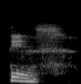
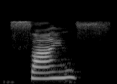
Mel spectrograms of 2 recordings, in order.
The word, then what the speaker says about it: since: Since. Since, pretty good. Sometimes we say signs, but remember, since, that's the correct one.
